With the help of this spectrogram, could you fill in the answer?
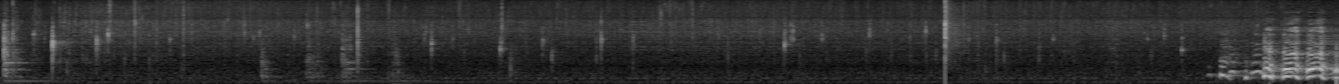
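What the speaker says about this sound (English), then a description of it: "So I'm gonna sear these up a little bit more." Garlic sears in a pan for Mexican pickled jalapeños and carrots, giving a soft, crackling sizzle with light clinks and stirring taps, then a louder burst of sizzling at the very end.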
